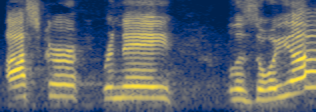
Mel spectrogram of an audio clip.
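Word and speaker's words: Oscar René Lozoya: But we are here at this right now to talk with Oscar Rene Lozoya.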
